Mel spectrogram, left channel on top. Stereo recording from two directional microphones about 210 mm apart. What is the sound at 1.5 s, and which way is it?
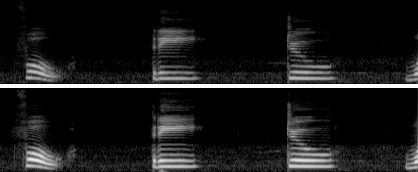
A woman's voice, 30° right (ahead or behind).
